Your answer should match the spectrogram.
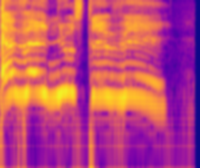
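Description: A high singing voice in a short closing jingle: two brief sung phrases with a short click between them, the second gliding down in pitch before it stops.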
